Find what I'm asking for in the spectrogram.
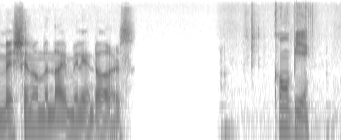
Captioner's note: speaking French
